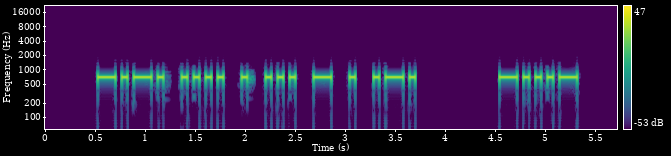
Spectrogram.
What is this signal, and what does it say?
Morse code, heard as a keyed tone, about 20 wpm, 700 Hz. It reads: CHESTER <BT>
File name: UK MASTER QSOs TRAINING / 20WPM / UK MASTER QSOs 0058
